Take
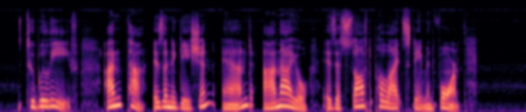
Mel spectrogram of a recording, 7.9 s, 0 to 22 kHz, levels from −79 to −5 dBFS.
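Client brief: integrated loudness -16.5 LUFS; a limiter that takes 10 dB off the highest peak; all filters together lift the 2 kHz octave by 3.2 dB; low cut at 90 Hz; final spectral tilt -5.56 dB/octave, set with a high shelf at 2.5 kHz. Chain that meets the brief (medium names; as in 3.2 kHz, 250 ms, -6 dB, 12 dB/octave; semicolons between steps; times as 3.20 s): high-pass 90 Hz; peaking EQ 2 kHz +7 dB; treble shelf 2.5 kHz -7 dB; trim +8.5 dB; peak limiter -5 dBFS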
